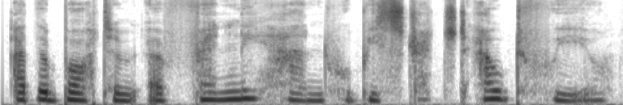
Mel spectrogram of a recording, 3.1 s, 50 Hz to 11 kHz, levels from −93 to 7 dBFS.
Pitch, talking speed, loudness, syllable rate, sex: 220 Hz, 230 wpm, -20 LUFS, 5.3 syllables/s, female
